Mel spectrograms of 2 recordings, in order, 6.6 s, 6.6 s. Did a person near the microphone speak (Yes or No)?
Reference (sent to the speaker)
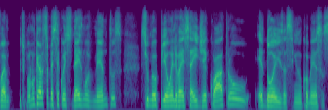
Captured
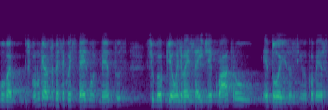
No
